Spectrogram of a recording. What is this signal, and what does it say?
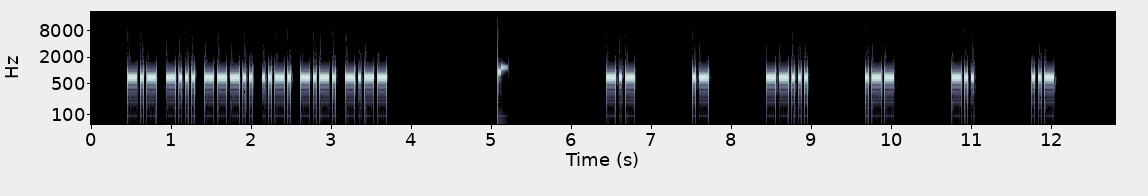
Morse code, heard as a keyed tone, about 31 wpm, spaced as for 15 wpm, 700 Hz. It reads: KB8FCY KA7WDU
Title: USA Call Signs - 6 Characters - 6x Character Spacing - 30wpm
